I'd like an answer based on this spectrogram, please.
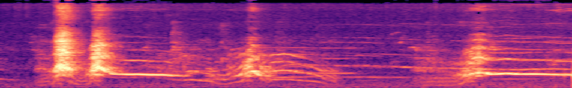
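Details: Young dogs howling in response to a howl challenge, with two sharp yelping onsets followed by long, wavering, tonal howls that slide downward, then a second rising and falling howl that holds steady near the end.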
